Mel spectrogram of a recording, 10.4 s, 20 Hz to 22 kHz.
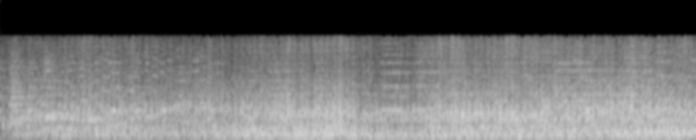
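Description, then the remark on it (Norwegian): A rotary snowplow train rumbles steadily along the railway between Neløv and Arendal, Norway, clearing snow about 2 meters deep, with a dense, continuous mechanical roar and churning noise, loud throughout, with no talking. “For første gang kommer den roterende snøplogen til Froland stasjon på strekningen mellom Neløv og Arendal.”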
